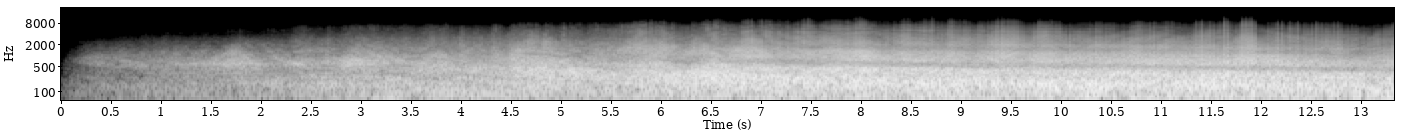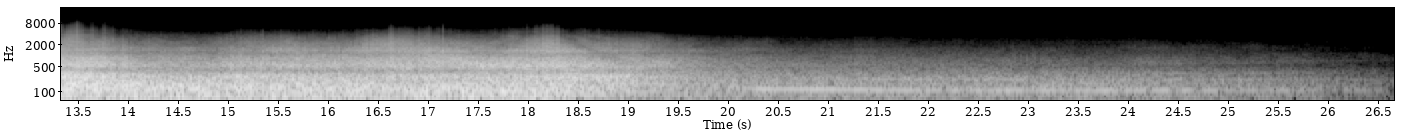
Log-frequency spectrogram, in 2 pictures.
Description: Jet, Fighter, FA-18C, Hornet, Medium Distant, Climb, Right to High, Crest and Hold, Kill Engine; Airborne Sound; Attack Aircraft Maneuvers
